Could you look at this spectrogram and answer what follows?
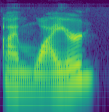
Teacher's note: you won't hear the D by itself I'm wired but you will hear it if there's a vowel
